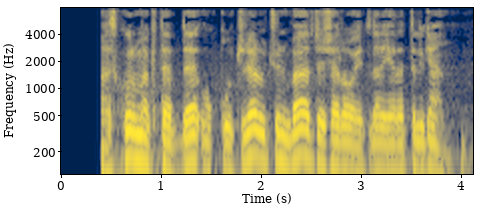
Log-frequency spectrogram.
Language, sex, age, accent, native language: Uzbek, male, 25-34, Namangan, Uzbek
